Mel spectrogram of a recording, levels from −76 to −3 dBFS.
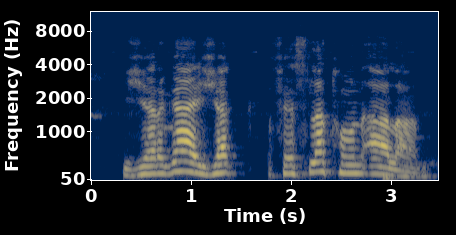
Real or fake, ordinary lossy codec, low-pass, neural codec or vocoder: real; Opus, 24 kbps; 7.2 kHz; none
